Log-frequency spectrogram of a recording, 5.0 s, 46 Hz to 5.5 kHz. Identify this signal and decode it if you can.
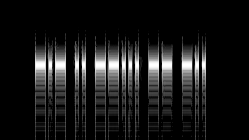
Morse code, heard as a keyed tone, about 18 wpm, 600 Hz. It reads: KI7MD
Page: Kaldesignaler 18 wpm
